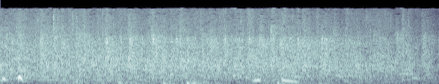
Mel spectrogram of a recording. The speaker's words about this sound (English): Can we give them a big clap? That was really good.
